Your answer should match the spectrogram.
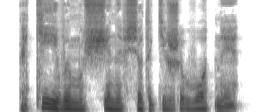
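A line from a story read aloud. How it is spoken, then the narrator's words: Quiet but distinct. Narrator (Russian): сказала она мне тихо, но отчетливо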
